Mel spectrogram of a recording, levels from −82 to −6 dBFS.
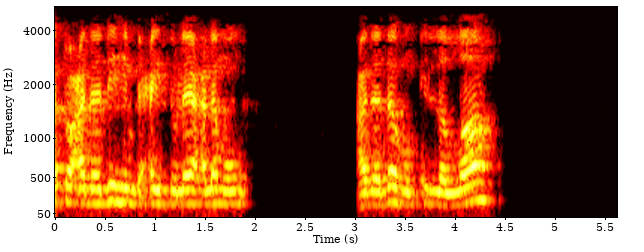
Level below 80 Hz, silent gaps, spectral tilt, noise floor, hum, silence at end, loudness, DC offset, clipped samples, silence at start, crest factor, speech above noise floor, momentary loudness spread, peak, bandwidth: -62 dBFS; none; -8 dB/octave; under -90 dBFS; none; 1.25 s; -20 LUFS; under 0.1%; under 0.1%; 0 s; 16 dB; over 70 dB; 9 LU; -6 dBFS; 5.2 kHz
